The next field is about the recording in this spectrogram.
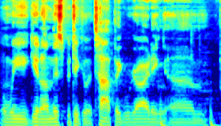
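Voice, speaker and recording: Delivery is at a moderate pace with fairly even intonation. Music plays in the background. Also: man. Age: 30s. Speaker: YouTuber discussing anime and fandom. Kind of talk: casual vlog monologue. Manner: halting, many fillers.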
